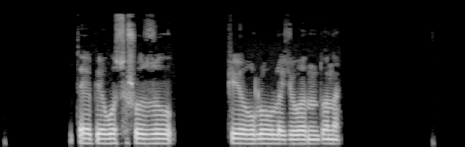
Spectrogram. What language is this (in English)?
Pashto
